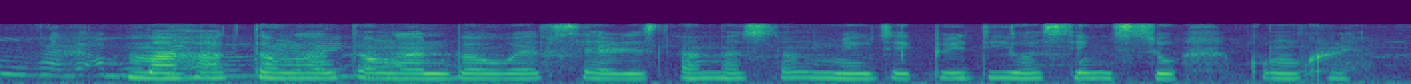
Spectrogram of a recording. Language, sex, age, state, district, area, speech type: Manipuri, female, 18-30, Manipur, Churachandpur, rural, read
